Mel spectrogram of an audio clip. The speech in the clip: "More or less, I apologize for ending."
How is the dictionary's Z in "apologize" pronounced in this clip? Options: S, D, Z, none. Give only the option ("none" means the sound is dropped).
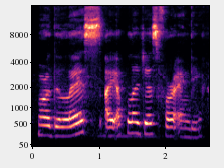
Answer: S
